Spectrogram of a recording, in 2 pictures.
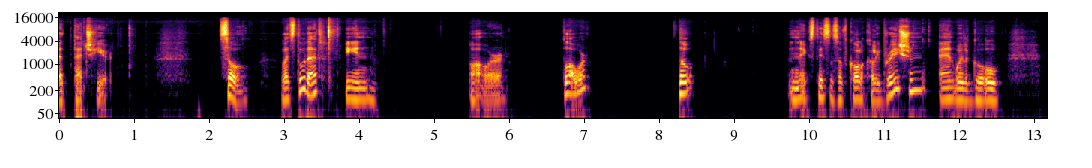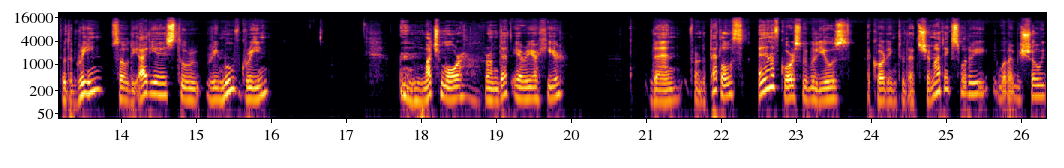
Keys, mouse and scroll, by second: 0.9 shift+super+F11, 3.5 alt+Tab, 4.2 alt+Tab, 6.1 alt+Tab, 9.4 right click, 11.4 click, 13.1 click, 20.9 shift+super+F11.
